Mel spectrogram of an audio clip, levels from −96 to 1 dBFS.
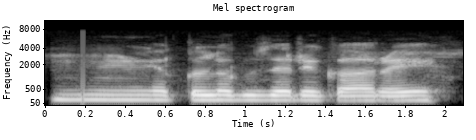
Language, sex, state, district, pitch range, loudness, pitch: Marathi, male, Maharashtra, Pune, 135-145 Hz, -14 LUFS, 140 Hz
